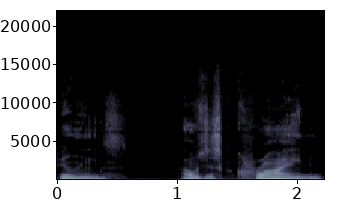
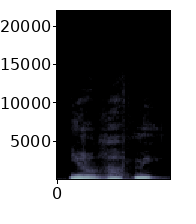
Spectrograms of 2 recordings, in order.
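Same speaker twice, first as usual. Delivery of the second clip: higher, louder pleading question; mock wounded girlfriend; 10 semitones higher, 5 dB louder than usual. Girlfriend accusing him of not loving her, mock wounded. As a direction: lightly imitate a hurt, guilt-tripping partner. Retold tearful guilt-tripping girlfriend.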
